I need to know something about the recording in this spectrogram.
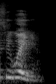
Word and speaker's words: cigüeña: ¿Con qué se escribe cigüeña? Con C, ¿no es cierto? Esa C está sonando como Z.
